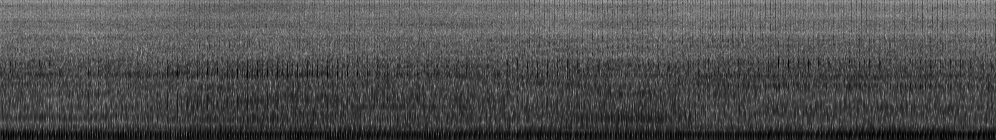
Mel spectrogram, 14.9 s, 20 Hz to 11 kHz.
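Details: Mini petrol engine at idle with a light, fairly regular tap that disappears above 1200 rpm, plus a rough, shaky idle and a slight miss not picked up by the scanner; timing chain, tensioner and piston rings already replaced, issue persists.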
